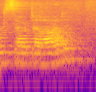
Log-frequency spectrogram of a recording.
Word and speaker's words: saudade: me this is worth knowing so you can pronounce this word saudade in the Portuguese word and it sort of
